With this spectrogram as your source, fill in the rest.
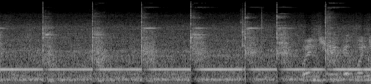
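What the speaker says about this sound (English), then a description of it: "When you draw the branch, are you trying to come in with your hammer to taper it too?" A blacksmith's hammer strikes hot steel while a horseshoe is forged, sharp ringing blows landing in a steady rhythm about twice a second, close and loud, with a constant tone ringing underneath.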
